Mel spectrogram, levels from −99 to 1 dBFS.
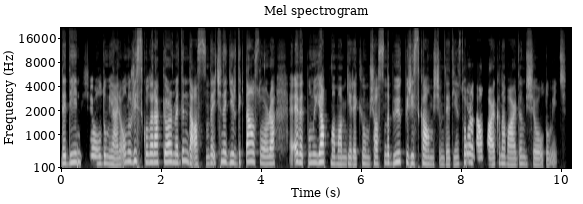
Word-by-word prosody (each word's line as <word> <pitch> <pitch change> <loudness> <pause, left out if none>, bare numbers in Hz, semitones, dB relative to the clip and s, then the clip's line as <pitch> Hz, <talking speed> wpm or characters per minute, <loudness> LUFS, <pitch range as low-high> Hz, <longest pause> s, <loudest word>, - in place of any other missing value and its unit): dediğin 225 +4 -1
bir 240 - -13
şey 215 - -2
oldu 205 +1 -2
mu 200 - -6
yani? 180 -1 -2
Onu 255 +2 -3
risk 270 -2 -2
olarak 240 0 +3
görmedin 250 +2 +1
de - - +8
aslında 195 +2 -1
içine 255 +5 -1
girdikten 245 +3 +2
sonra, 205 -4 0 0.3
"E - - -4
evet, 235 -1 +3
bunu 230 +1 -4
yapmamam 205 -6 +3
gerekiyormuş 185 +1 -6
aslında 215 +2 -2
büyük 250 +3 -2
bir 225 - -1
risk 210 +1 -4
almışım." 185 -3 0
dediğin 180 +1 -7
sonradan 200 -3 +1
farkına 200 +3 +3
vardığın 180 +2 -1
bir - - -9
şey 180 0 -3
oldu 170 -1 -6
mu - - -15
hiç? - - -13
215 Hz, 200 wpm, -26 LUFS, 190-240 Hz, 0.3 s, de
